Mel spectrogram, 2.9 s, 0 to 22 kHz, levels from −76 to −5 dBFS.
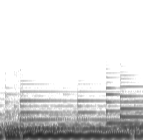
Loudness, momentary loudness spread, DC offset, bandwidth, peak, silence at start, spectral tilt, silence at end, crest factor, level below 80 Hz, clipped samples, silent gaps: -25 LUFS; 4 LU; under 0.1%; 3 kHz; -12 dBFS; 0 s; -13 dB/octave; 0 s; 10 dB; -32 dBFS; under 0.1%; none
